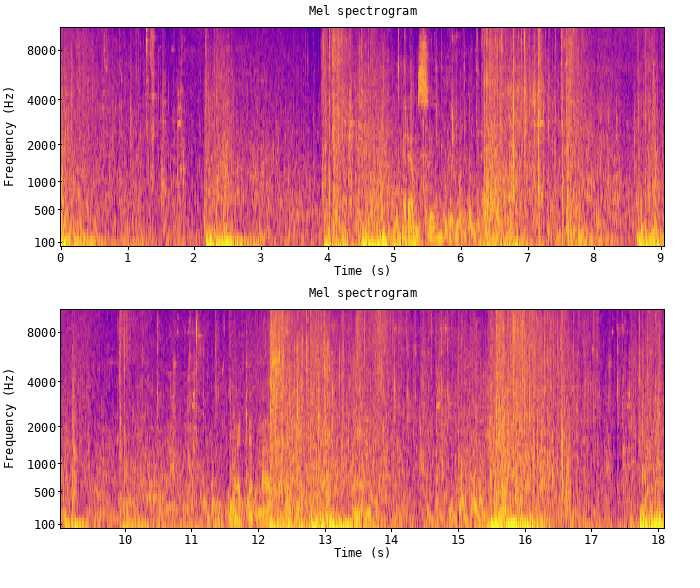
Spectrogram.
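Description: Ocean waves rush against a wooden ship's hull.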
